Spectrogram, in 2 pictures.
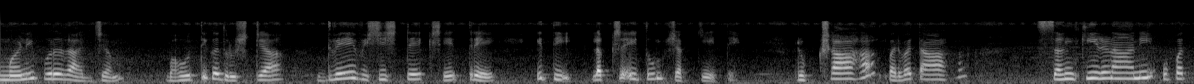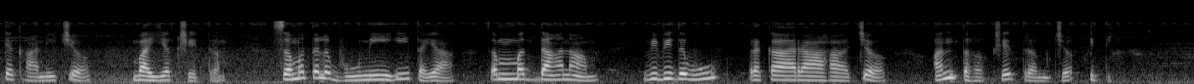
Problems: none marked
